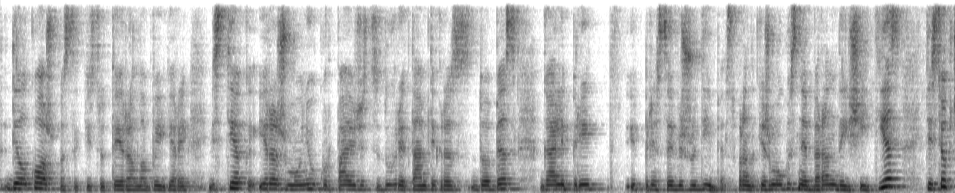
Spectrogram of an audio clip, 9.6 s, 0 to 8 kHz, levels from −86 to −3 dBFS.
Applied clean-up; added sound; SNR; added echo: neural separator model SepFormer DNS4.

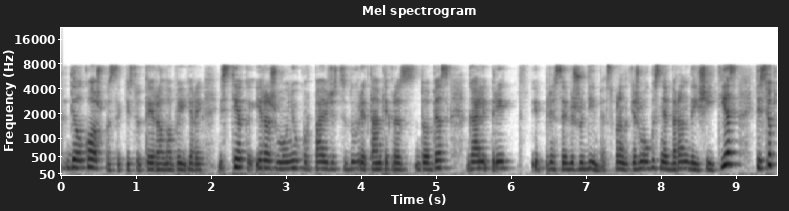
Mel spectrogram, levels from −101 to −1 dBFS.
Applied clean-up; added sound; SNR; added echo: neural mask model DeepFilterNet 3.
